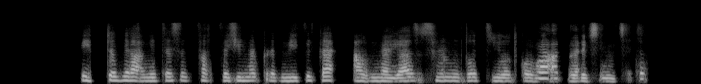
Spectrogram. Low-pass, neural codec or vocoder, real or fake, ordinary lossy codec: 7.2 kHz; codec, 16 kHz, 0.5 kbps, FreqCodec, smaller model; fake; MP3, 64 kbps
